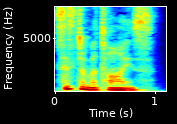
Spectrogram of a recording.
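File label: "systematize", British English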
